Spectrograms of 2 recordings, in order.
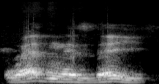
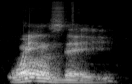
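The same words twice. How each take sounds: First: Wednesday read as written, "wed-nes-day"; spelled-out mispronunciation. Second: Wednesday as "WENZ-day", silent D; correct pronunciation. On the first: Teacher showing the misleading spelling, Wednesday pronounced letter by letter. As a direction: sound the D in Wednesday, three syllables. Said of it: "que a gente escreve". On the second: Teacher modelling for learners, Wednesday clearly said "wenz-day". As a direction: say Wednesday in two syllables, no D sound. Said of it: "a pronúncia correta dela". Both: Shown as a demonstration.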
